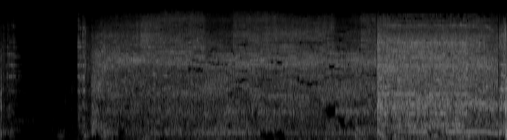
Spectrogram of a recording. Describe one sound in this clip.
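An angle grinder whirs loudly as it grinds metal.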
